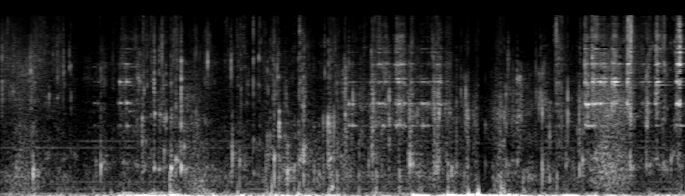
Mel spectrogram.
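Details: Lucky, a two-and-a-half-year-old male English-type Labrador Retriever, eating raw meat: a dense run of wet chewing, smacking and clinking bursts, irregular and rapid, with occasional bowl knocks.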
